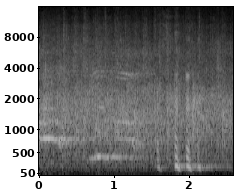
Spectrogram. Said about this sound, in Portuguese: Vamos aplaudir todo mundo hoje.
